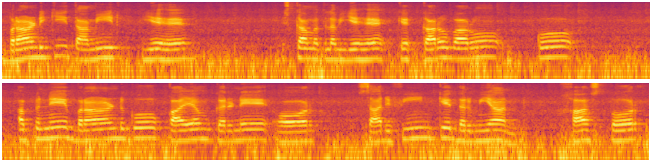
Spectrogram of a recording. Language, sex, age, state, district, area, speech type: Urdu, male, 30-45, Uttar Pradesh, Muzaffarnagar, urban, spontaneous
